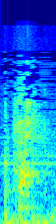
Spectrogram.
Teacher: 영어식 펫은 펫 하고 입을 조금 더 크게 벌리고 애 발음을 해줘야 돼요. 애 발음을.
